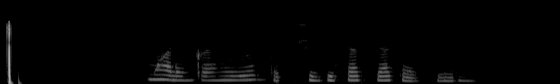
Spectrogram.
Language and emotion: Russian, neutral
